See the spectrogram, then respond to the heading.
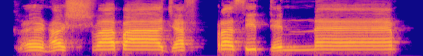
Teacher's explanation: Normally people go wrong at the very beginning where there are 2 lower swaras.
